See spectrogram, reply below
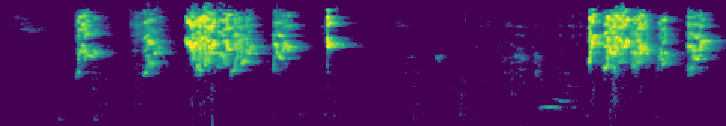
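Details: In the morning a green lovebird chirps while a blue lovebird scrambles for vegetables; a rapid string of loud, scratchy chirps is followed by a pause and then another noisy cluster.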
